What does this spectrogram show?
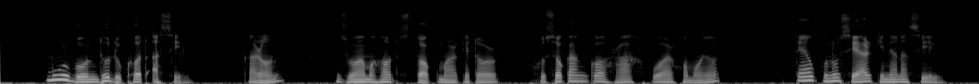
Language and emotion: Assamese, sad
